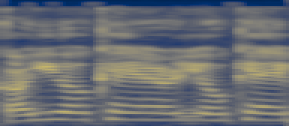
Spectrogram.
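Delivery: a touch of a worried nurse; concerned staff. Retold or imitated. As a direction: ask anxiously if the patient is okay. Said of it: "And they're like".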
